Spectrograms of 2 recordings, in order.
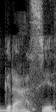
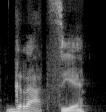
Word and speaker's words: grazie: Adesso grazie, non si dice grazie, si dice grazie, con Z, z, z.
